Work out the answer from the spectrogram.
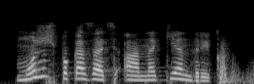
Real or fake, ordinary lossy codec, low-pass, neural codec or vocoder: real; AAC, 32 kbps; 7.2 kHz; none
